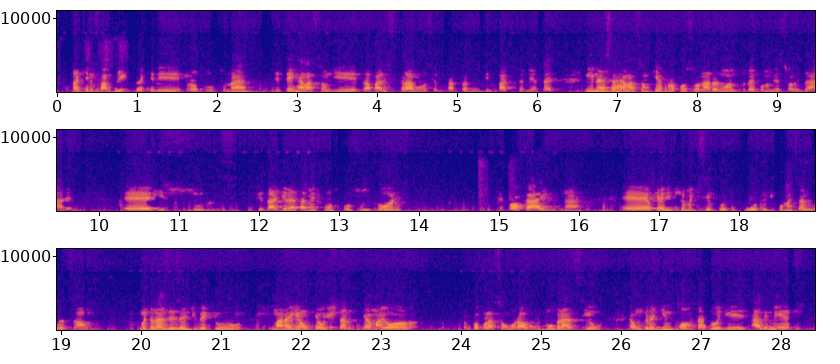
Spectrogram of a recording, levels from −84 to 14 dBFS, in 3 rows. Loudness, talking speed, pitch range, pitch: -20 LUFS, 160 wpm, 165-210 Hz, 185 Hz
